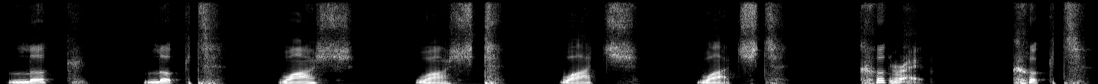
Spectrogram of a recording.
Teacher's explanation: you start to realize there's no extra syllable at the end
